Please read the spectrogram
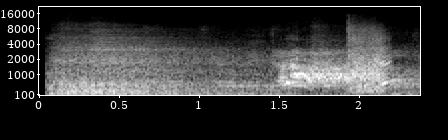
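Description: Men's voices calling out, with a single sharp pop near the end as a thrown fastball smacks into a catcher's leather mitt.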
